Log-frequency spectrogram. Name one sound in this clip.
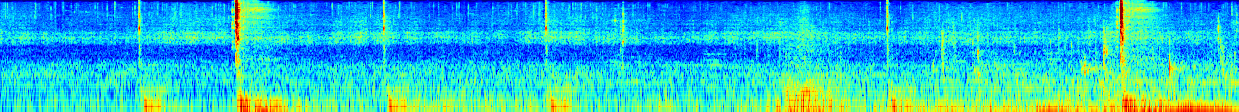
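Short soft clicks and chimes sound as menu choices change.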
